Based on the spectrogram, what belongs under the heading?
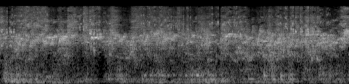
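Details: Budgerigar chicks begging during feeding by their mother: a constant thin, high wheezing squeal from the brood of six, with faint scratchy squeaks layered in.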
